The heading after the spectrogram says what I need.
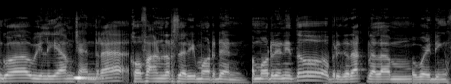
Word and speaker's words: Mordèn: Bacanya sebenarnya Morden cuman di banyak yang bilangnya Morden.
